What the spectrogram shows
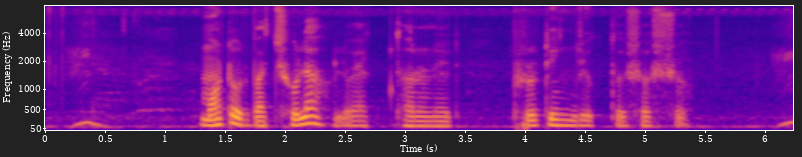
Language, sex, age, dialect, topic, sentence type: Bengali, male, 18-24, Standard Colloquial, agriculture, statement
